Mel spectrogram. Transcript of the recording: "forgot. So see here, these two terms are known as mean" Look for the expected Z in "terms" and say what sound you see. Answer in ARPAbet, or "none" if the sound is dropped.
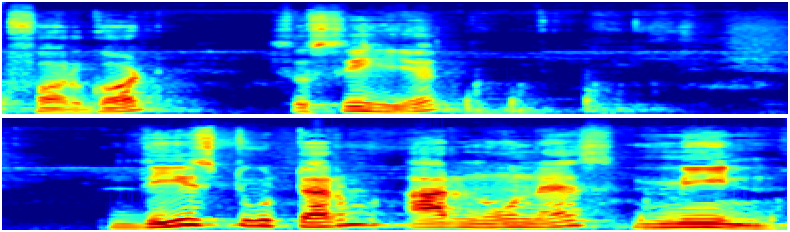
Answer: none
